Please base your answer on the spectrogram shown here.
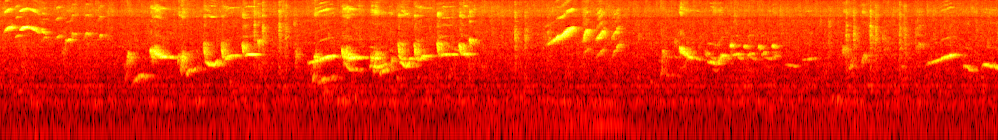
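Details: Caged white-rumped shama pair, male and female, fighting after an unsuccessful pairing; loud rising and falling whistled phrases mixed with harsh chatter and quick trills, interrupted by sharp broadband clicks and wing or cage noises.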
